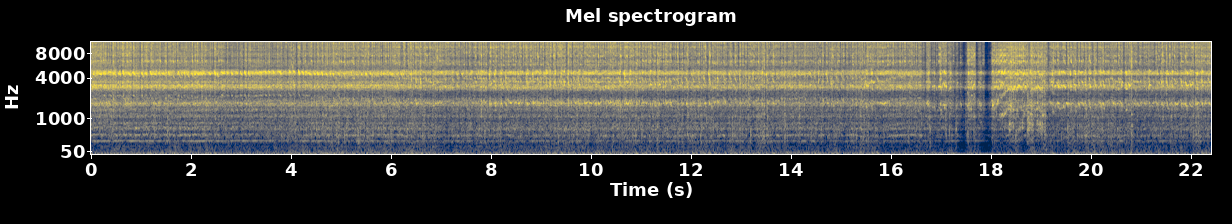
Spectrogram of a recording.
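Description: The electric motor of a remote-control rock crawler whines as it drives.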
